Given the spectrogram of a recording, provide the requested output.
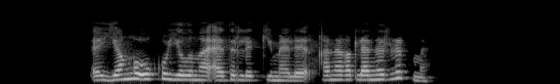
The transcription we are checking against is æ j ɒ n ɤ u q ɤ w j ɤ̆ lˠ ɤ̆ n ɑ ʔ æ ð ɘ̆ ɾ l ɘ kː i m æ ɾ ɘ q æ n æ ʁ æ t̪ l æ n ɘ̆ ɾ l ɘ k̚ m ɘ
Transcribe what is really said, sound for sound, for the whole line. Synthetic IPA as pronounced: æ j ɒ ɴ ɤ u q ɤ w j ɤ̆ lˠ ɤ̆ n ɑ ʔ æ ð ɘ̆ ɾ l ɘ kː i m æ l ɘ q æ n æ ʁ æ t̪ l æ n ɘ̆ ɾ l ɘ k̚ m ɘ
